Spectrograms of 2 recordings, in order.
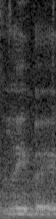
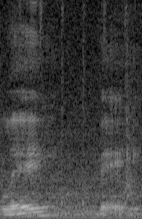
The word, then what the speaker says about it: Laufey: Her name is Laufey. It's pronounced like Laufey. It's an Icelandic name.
